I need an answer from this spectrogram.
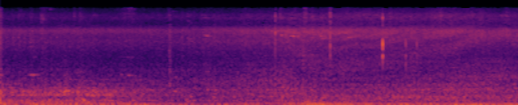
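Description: Steady low rumble of a passenger train running at speed, heard from inside the car, with a few faint clicks about five seconds in.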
